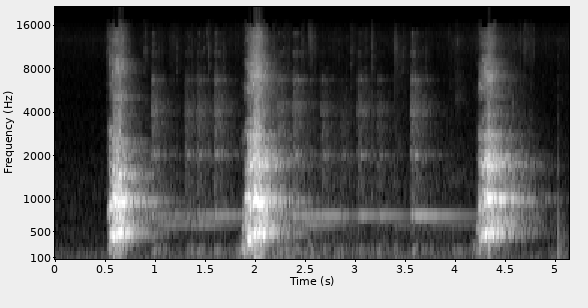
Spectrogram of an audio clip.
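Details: Tukoma, a big, friendly but protective house dog, barks at the doorbell he now links with the front door: three loud, deep, harsh barks about 1.5 seconds apart, with a ringing two-tone doorbell chime sustained between them.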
